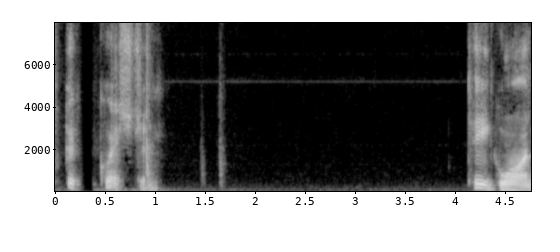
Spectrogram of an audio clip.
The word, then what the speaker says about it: Tiguan: Tiguan, that's how you say it.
